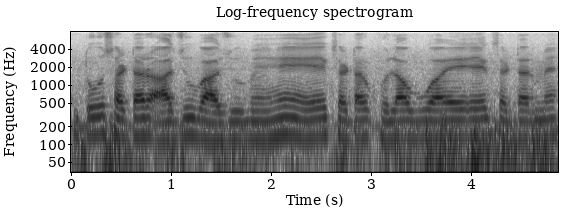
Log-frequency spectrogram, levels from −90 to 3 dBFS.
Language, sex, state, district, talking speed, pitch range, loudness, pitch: Hindi, male, Bihar, Jamui, 160 wpm, 125-135 Hz, -15 LUFS, 130 Hz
